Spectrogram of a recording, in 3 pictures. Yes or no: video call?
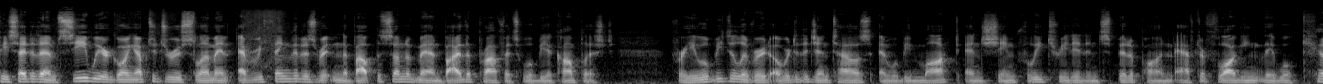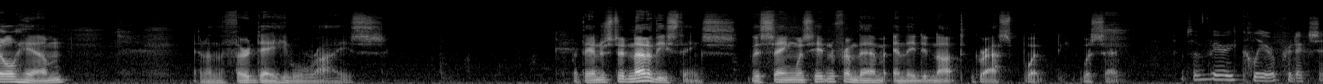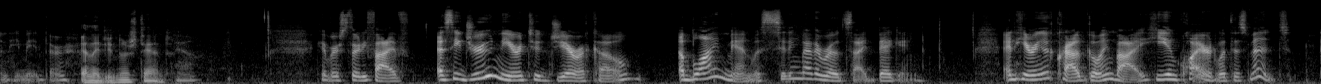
no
